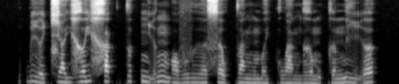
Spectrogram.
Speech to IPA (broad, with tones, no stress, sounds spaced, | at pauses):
ɓ i˧˩ ə̯ t͡ɕ a̤˨˩ j ɣ ə˨˦ j x a˦˥ k̚ t̪ ə˦˥ t̚ ɲ ḭ˧˥ ə̯ ŋ ɔ̤˨˩ v ɨ̤˨˩ ə̯ s ə˧˩ w t̪ a̤˨˩ ŋ m ə̤˨˩ j k w a̤˨˩ ŋ ɣ ə˧˩ m k ə˨˦ n ɣ ḭ˧˥ ə̯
